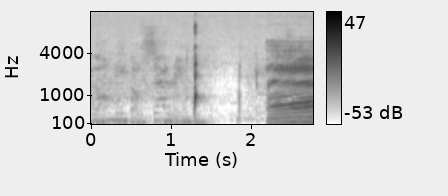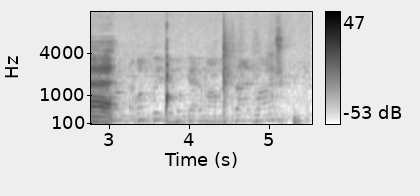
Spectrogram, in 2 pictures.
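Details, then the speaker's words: 9-week-old baby boy with hiccups while vocalising to his father: sharp, brief hiccup catches at irregular intervals, with a sustained baby vocalisation between them and adult voices in the background. "He can't talk without the hiccups. He mad because he can't talk because he got the hiccups."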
